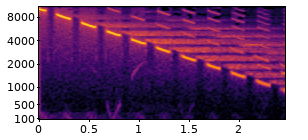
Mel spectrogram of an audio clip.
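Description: Behringer Neutron analog synthesizer sounding rapid short bleeps, about four a second, each pitched a step lower than the one before, so the series slides down from a very high whistle to a middling tone. A low throbbing pulse fades out in the first half second.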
